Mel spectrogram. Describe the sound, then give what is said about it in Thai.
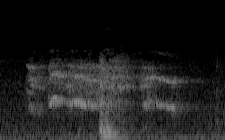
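A single rooster crows once, a loud drawn-out cock-a-doodle-doo lasting about two seconds, clear with no one talking over it; it is one of several chickens left with the speaker to raise, which often crow onto the tape recording. “เรามีไก่เข้ามาทิ้งหลายตัวให้เลี้ยงขันเข้าเครื่องอัดเทปนี้อยู่บ่อยๆ”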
